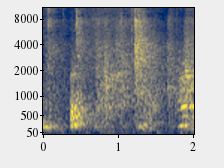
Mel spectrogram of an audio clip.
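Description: Footsteps on a bare hardwood floor, with a couple of sharp knocks near the start and a faint voice near the end.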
